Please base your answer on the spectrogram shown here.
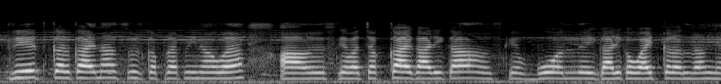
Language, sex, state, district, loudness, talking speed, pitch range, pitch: Hindi, female, Bihar, Araria, -15 LUFS, 205 wpm, 270-290 Hz, 275 Hz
